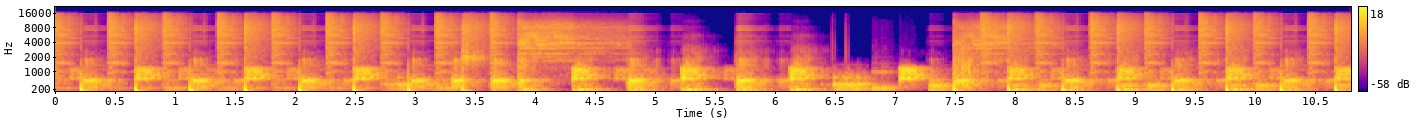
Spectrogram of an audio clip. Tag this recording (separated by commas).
Drum machine, Music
